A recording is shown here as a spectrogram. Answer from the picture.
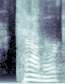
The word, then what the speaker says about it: Kammer: Jack Kammer, K-A-M-M-E-R. Sounds like Jack Hammer, right?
